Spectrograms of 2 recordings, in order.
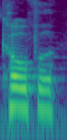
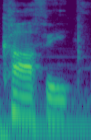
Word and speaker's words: Kofa: I have been your humble host, Kofa, K-O-F-A, not coffee, not, not Kofi, or any variation thereof. Kofa rhymes with sofa.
